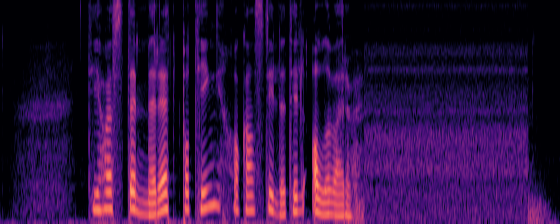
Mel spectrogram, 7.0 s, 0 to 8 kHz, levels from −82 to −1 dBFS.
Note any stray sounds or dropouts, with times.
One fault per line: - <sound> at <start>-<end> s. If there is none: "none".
none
